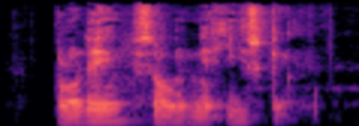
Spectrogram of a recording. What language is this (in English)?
Czech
